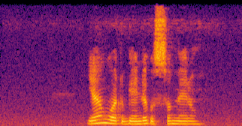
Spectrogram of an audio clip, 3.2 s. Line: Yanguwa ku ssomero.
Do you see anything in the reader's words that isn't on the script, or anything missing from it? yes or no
yes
